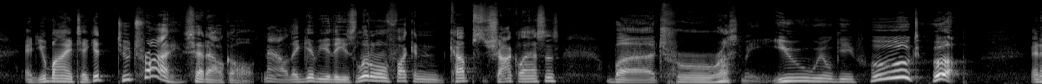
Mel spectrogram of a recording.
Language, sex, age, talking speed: English, male, 30-49, 160 wpm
